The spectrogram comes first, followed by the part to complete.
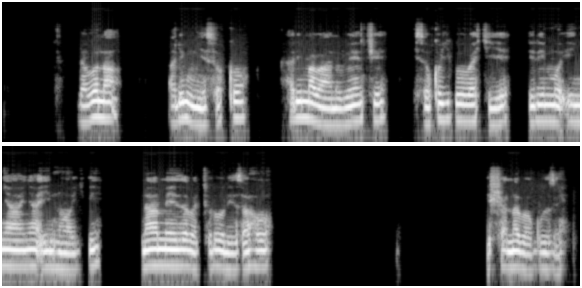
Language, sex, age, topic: Kinyarwanda, male, 25-35, finance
